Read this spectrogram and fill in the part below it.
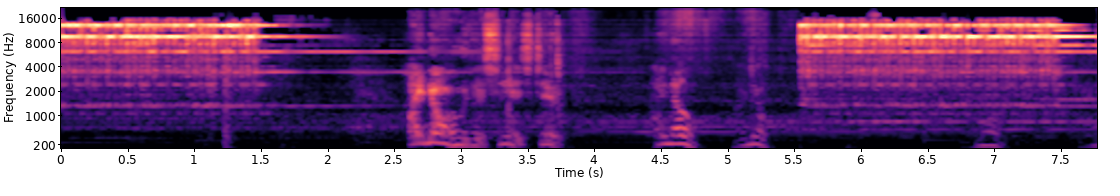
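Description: An old telephone bell from an estate sale rings loudly in two long metallic bursts, separated by someone talking in the pause between them.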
